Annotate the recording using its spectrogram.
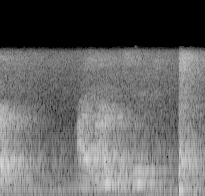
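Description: A person's voice, not clearly worded, followed near the end by a single sharp click.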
